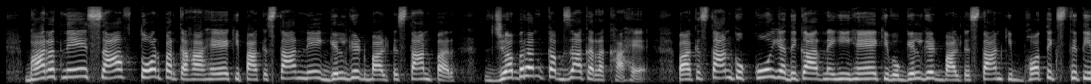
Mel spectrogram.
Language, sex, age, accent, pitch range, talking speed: Hindi, female, 40-59, native, 235-290 Hz, 170 wpm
